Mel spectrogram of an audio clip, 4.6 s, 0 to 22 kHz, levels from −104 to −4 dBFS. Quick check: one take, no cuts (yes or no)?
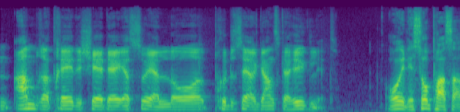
yes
